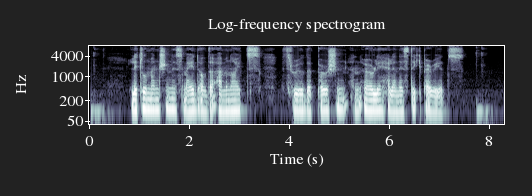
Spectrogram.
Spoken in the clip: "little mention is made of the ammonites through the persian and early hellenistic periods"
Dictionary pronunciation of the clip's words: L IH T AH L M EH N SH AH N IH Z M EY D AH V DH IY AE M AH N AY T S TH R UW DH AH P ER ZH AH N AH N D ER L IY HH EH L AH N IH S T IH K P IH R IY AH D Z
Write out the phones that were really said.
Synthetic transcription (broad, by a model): L IH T L M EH N SH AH N IH Z M EY D AH V DH IY AE M AH N AY T S TH R UW DH AH P ER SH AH N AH N ER L IY HH EH L AH N IH S T IH K P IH R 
